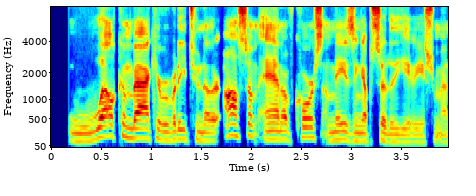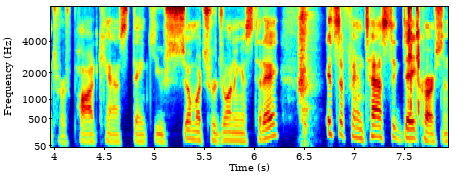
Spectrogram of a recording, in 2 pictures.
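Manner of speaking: fast, rushed, eager rattled-off delivery. Podcast host welcoming listeners back and greeting a co-host, speaking fast. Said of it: "I could tell you're speaking real fast".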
